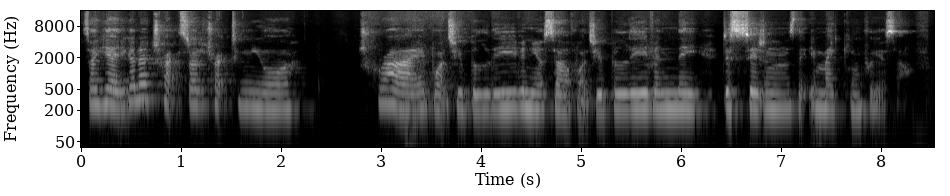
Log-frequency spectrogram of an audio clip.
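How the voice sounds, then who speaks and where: Middle-aged British-born woman, psychic livestream host, monotone, loose and repetitive. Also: medium pitch, normal speed. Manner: rambling, thinks aloud, repeats herself. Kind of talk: casual live chat reading viewer comments.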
